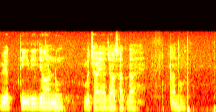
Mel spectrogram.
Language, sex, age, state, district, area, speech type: Punjabi, male, 30-45, Punjab, Faridkot, rural, spontaneous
